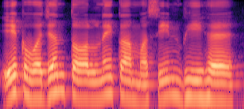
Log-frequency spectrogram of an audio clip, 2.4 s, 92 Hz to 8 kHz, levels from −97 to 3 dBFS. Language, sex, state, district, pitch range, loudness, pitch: Hindi, male, Jharkhand, Ranchi, 140-155 Hz, -15 LUFS, 145 Hz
